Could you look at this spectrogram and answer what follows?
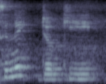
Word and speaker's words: synecdoche: A synecdoche, pronounced synecdoche, is a member of the figurative language family.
